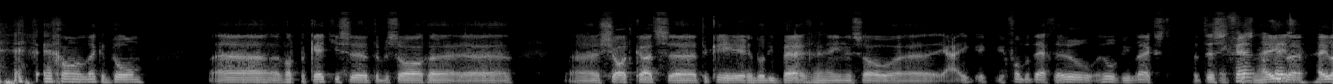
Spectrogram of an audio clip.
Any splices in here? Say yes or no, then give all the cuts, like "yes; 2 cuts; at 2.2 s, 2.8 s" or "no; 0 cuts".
yes; 1 cut; at 11.8 s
